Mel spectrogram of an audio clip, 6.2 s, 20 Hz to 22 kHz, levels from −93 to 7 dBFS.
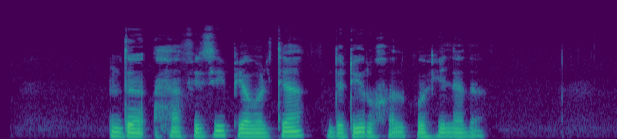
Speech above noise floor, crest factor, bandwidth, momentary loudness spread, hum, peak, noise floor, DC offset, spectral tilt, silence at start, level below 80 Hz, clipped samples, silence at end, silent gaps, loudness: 45 dB; 20 dB; 8.2 kHz; 6 LU; none; -12 dBFS; -74 dBFS; under 0.1%; -7.5 dB/octave; 1.1 s; -64 dBFS; under 0.1%; 1.35 s; none; -31 LUFS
